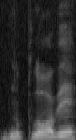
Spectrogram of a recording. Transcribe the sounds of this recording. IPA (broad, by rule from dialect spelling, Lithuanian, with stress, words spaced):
nʊˈplˠoːʋʲeː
